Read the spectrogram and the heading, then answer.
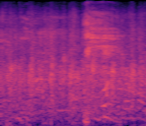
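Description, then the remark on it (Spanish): A crowd claps steadily for about two seconds, a dense, even patter of many hands, with some voices faintly audible underneath. The applause welcomes two women called up to the front to speak. “Un aplauso, que les encanta estar acá, les encanta, vamos.”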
